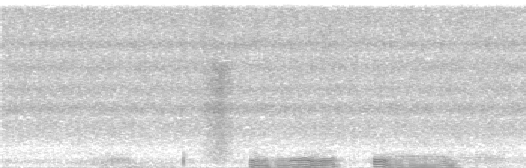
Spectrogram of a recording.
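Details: Senior Pomeranian named Waldo snoring during an afternoon snooze indoors: two low, droning, slightly wavering tonal snores, each about half a second long, come in quick succession after a soft faint breath, in an otherwise quiet room.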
